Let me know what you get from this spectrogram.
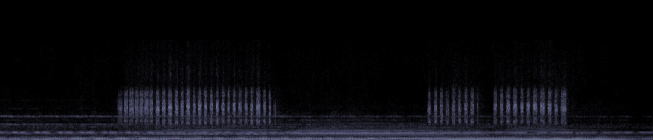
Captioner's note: snake rattling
